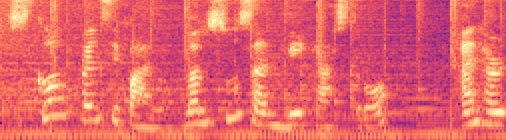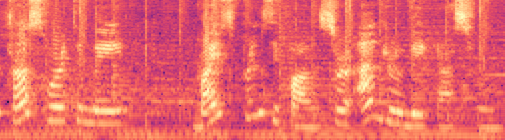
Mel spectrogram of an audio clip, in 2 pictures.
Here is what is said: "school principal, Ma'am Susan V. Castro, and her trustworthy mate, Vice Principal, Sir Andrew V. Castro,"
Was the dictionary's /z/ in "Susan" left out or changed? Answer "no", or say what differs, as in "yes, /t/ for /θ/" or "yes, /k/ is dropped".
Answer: yes, /s/ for /z/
